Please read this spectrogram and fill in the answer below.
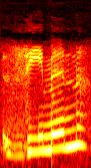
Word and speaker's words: Zeeman: We believe that that is Zeeman Crater. Zeeman. Okay, and can you say the first letter? I may be pronouncing that wrong.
